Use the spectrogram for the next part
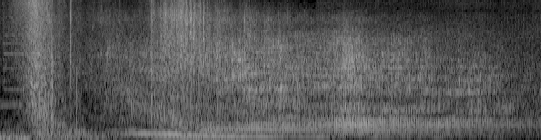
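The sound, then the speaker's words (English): A propeller airplane, flying across the Atlantic from South America to Dakar on a single tank of fuel, roars past, its droning engine pitch sliding lower as it passes and fades slightly; no voices. “So they had to try and get this plane across the Atlantic all the way to Dakar on a single tank of fuel.”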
